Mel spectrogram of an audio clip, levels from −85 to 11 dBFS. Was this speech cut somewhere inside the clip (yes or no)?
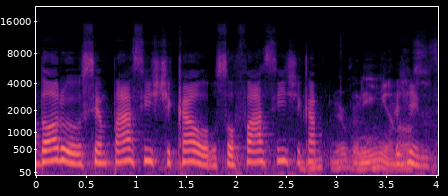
yes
